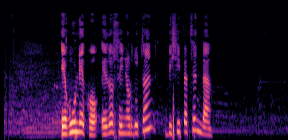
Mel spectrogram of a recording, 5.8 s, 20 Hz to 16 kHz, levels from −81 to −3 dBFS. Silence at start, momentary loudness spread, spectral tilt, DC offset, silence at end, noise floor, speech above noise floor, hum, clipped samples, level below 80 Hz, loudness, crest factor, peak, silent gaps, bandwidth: 0.5 s; 12 LU; -5.5 dB/octave; under 0.1%; 1.55 s; -62 dBFS; 41 dB; none; under 0.1%; -66 dBFS; -22 LUFS; 20 dB; -4 dBFS; none; 11.5 kHz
